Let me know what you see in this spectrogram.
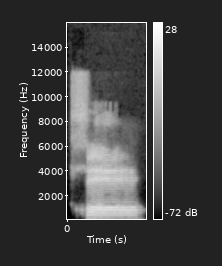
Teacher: Boo, circle your lips very nicely and make it 2 counts long. Kha, kha is heavy and 2 counts long because this is alif saghira.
